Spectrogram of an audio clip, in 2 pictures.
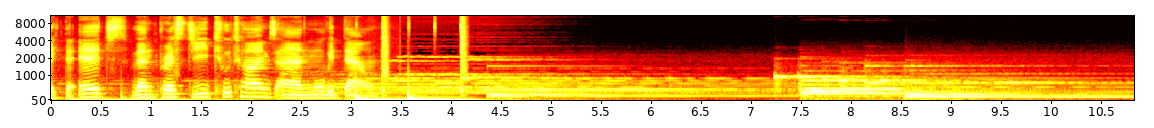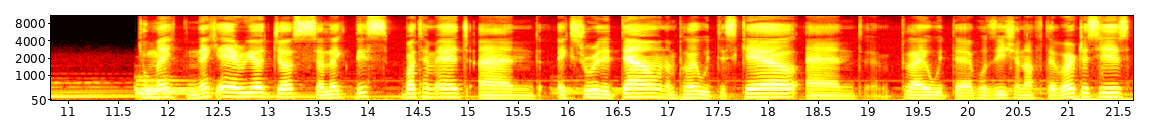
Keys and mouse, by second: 0.2 middle click, 0.4 middle click, 0.7 alt+z, 1.6 g, 4.0 alt+z, 4.4 click, 5.0 ctrl+z, 5.3 g, 5.8 alt+z, 5.9 click, 6.0 Tab, 6.1 click, 6.5 Tab, 6.6 click, 6.7 alt+z, 6.8 click, 7.4 click, 7.6 1, 8.0 g, 8.5 click, 8.8 click, 9.0 g, 9.3 click, 9.6 click, 9.8 click, 9.9 g, 10.3 click, 10.5 alt+z, 10.6 click, 10.7 Tab, 10.8 click, 10.9 middle click, 11.4 middle click, 11.9 Tab, 12.4 shift+middle click, 12.7 alt+z, 13.0 middle click, 14.3 alt+shift+click, 14.9 alt+click, 15.2 alt+click, 16.5 e, 18.7 s, 21.5 alt+click.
